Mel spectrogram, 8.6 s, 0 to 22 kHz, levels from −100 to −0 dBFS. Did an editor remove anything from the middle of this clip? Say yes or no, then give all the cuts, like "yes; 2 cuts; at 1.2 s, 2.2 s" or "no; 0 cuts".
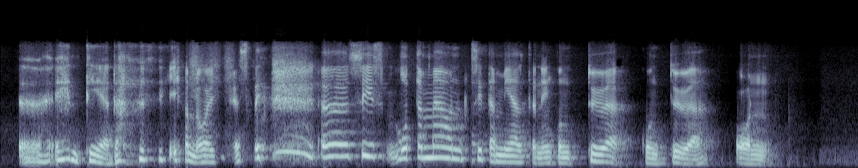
yes; 2 cuts; at 4.7 s, 5.3 s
